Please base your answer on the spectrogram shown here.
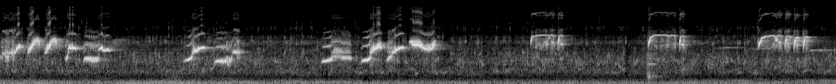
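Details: White-rumped shama song for training caged birds, a few chattering bursts of mixed notes followed by separate clear flat whistles, with quiet pauses between.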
